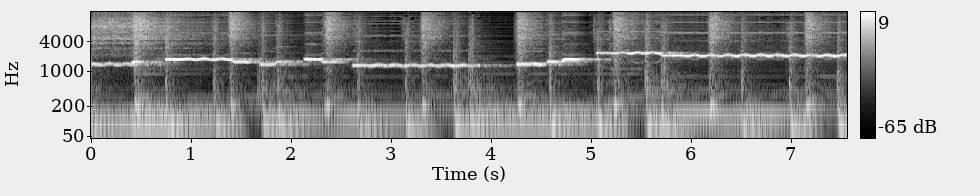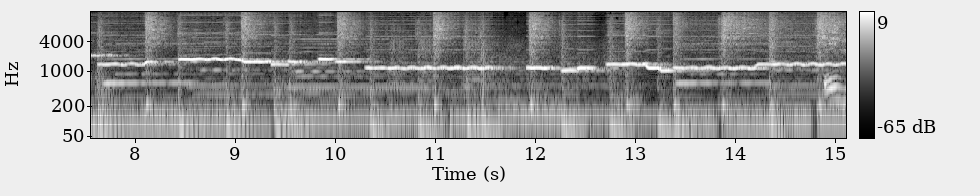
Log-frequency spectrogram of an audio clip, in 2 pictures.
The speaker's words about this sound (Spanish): Ojo a esta música que suena y a este silbido porque eh, lo van a escuchar cada viernes cuando llegue las 11 de la mañana.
